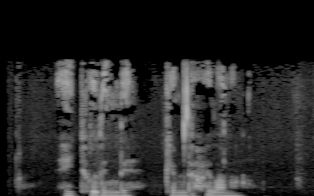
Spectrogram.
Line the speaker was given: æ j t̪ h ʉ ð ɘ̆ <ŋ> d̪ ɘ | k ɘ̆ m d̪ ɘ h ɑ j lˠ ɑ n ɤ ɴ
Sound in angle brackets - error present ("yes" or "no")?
no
